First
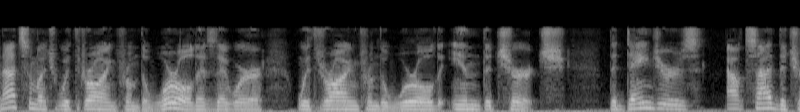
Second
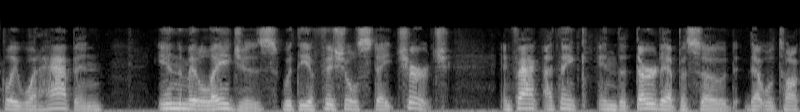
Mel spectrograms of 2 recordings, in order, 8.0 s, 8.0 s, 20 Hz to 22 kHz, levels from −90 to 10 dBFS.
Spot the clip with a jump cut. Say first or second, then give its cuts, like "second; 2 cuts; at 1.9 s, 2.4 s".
second; 1 cut; at 5.4 s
